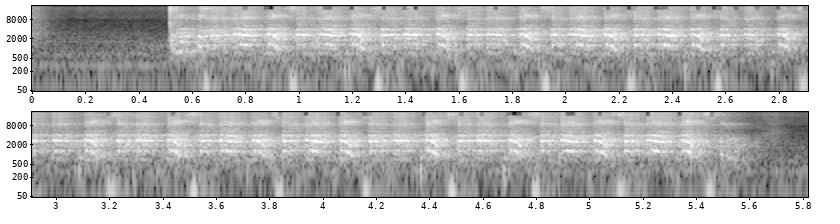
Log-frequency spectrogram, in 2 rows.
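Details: 2024 Yamaha YZ450F, won't start, battery charger connected: steady, even starter cranking about three strokes per second for five seconds with no firing; no spark from a failed crankshaft position sensor, warning light blinking after.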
